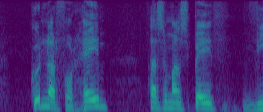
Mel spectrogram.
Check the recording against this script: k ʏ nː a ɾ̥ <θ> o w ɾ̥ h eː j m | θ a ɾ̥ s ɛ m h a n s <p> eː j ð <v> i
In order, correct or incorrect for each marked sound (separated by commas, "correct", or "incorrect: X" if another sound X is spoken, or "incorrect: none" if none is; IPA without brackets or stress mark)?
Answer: incorrect: f, correct, correct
